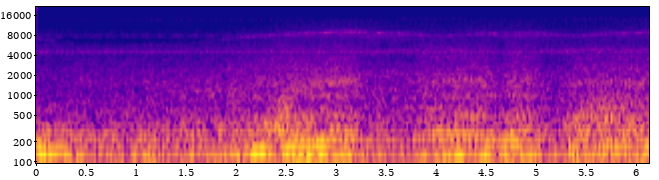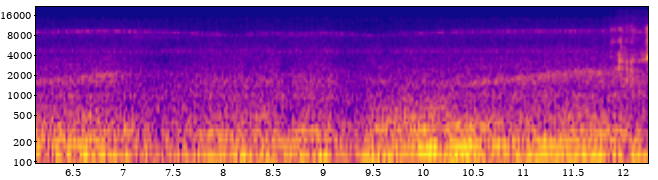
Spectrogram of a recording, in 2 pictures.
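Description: Idling truck engine in American Truck Simulator after a crash on black ice, a steady low rumble with a faint whine running unbroken throughout, no speech.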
